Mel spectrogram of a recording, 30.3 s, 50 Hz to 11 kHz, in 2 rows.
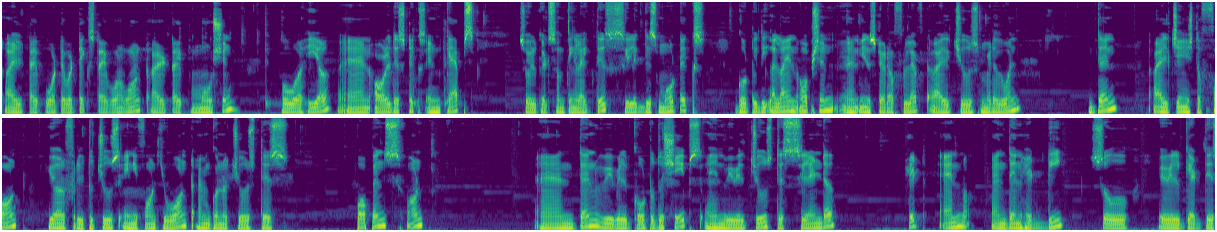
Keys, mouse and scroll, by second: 1.5-3.5 typing, 5.9 click, 14.4 click, 17.0-17.8 scroll down 1, 21.9-25.0 drag, 26.9 n, 28.1 d.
